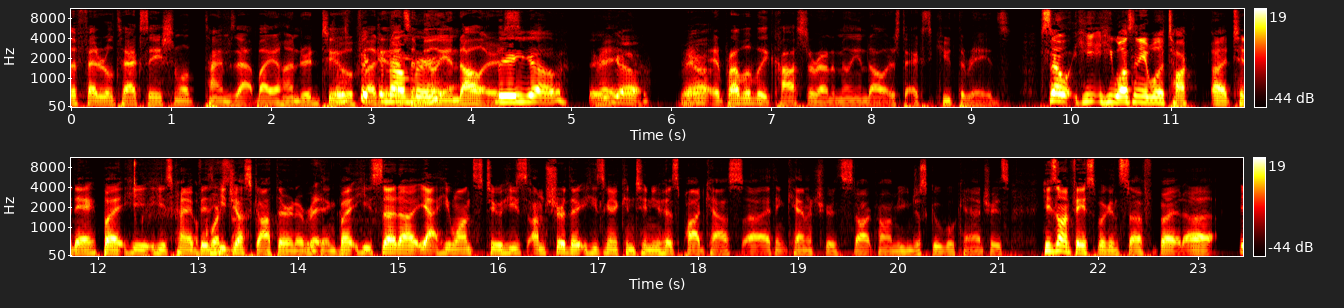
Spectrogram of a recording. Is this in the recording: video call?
no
